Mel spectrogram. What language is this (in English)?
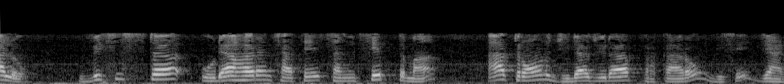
Gujarati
